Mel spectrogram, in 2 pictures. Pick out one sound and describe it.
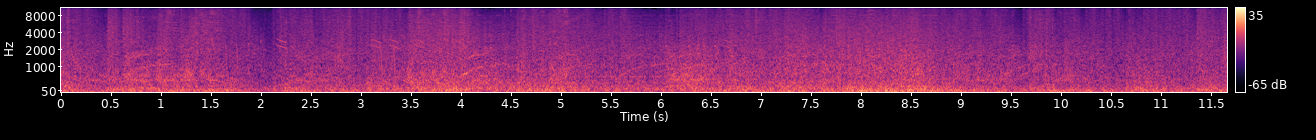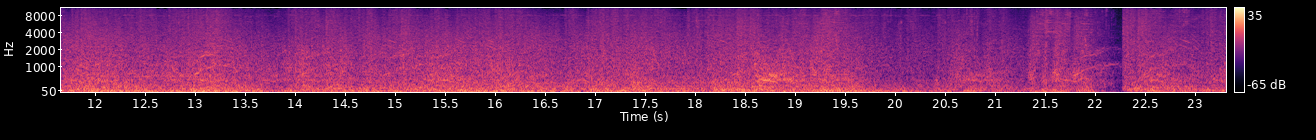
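A flamethrower roars in bursts of fire.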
